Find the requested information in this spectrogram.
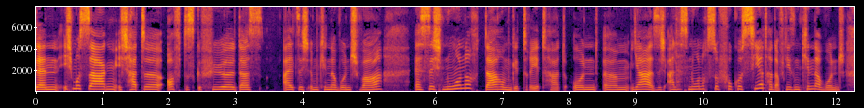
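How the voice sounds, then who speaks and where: In a very clean recording with a silent background, a woman speaks in a plain, everyday voice, fairly high in pitch with ordinary pitch variation. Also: fairly slow pace. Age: 20s. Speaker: fertility coach and podcast host. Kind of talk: solo podcast monologue.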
